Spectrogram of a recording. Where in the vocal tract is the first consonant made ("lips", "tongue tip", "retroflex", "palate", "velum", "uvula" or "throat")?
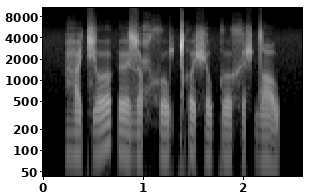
throat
